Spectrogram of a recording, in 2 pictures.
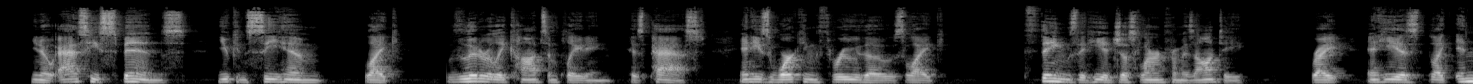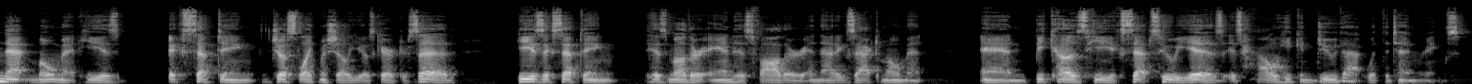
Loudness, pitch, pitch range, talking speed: -20 LUFS, 110 Hz, 100-115 Hz, 155 wpm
